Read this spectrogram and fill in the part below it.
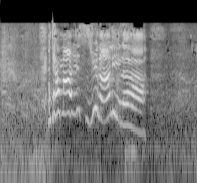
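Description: A young woman asks a question in an upset, pleading voice, close by.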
